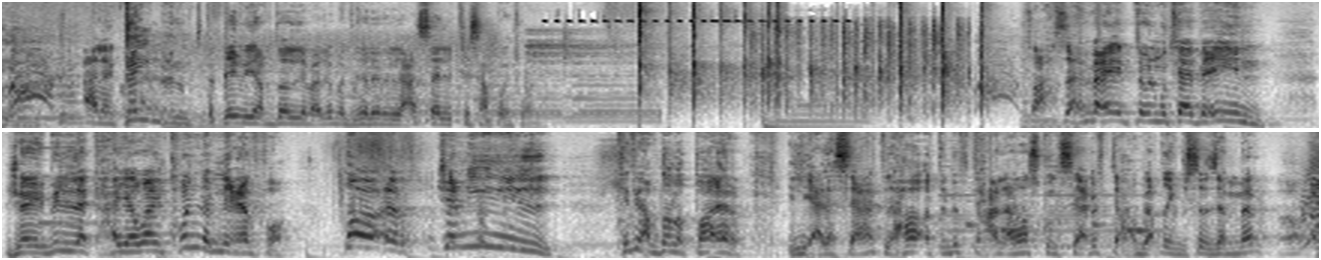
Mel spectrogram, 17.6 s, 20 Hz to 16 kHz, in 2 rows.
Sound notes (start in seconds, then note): 4.2 applause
